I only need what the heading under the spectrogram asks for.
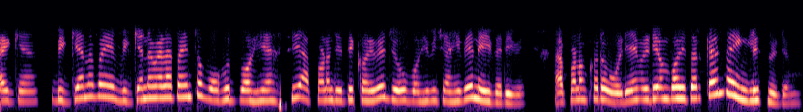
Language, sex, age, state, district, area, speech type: Odia, female, 18-30, Odisha, Jagatsinghpur, rural, conversation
